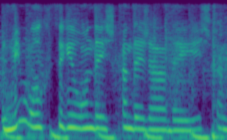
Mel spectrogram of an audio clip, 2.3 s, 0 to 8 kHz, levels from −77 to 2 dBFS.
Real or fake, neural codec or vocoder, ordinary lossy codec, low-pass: real; none; none; 7.2 kHz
